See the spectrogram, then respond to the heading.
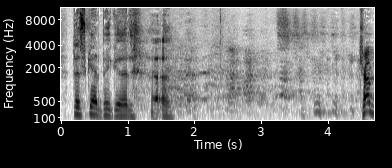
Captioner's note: laughter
